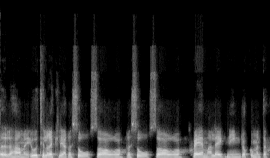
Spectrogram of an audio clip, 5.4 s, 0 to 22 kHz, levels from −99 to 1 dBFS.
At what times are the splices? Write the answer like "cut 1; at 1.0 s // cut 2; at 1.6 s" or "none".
cut 1; at 2.5 s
